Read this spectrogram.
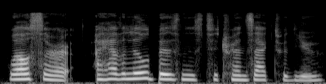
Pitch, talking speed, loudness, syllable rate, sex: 225 Hz, 200 wpm, -18 LUFS, 5.3 syllables/s, female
